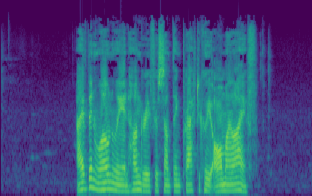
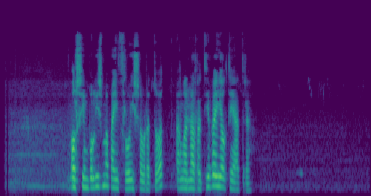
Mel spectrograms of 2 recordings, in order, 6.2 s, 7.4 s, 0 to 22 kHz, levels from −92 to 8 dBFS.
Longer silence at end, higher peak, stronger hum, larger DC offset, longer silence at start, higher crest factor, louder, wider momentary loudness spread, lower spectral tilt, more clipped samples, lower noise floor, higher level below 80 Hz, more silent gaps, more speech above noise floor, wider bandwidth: second, 1.1 s vs 2.45 s; first, 0 dBFS vs -4 dBFS; neither; neither; about the same, 1.5 s vs 1.4 s; second, 16 dB vs 26 dB; first, -13 LUFS vs -26 LUFS; second, 7 LU vs 10 LU; about the same, -3.5 dB/octave vs -4.5 dB/octave; neither; second, -60 dBFS vs -72 dBFS; first, -54 dBFS vs -80 dBFS; neither; about the same, 47 dB vs 46 dB; first, 16 kHz vs 11.5 kHz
